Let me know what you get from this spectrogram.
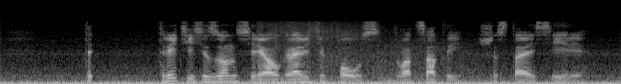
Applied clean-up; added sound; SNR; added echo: none; Explosion; 14 dB; none.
